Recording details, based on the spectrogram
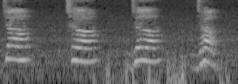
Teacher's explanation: ऐसा लगता है कि ध्वनि तलवे से चिपक कर निकल रही है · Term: तालव्य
